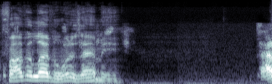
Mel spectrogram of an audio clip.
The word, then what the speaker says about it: 5.11: I call it 5 I've always called it 5.11 but everyone says I'm not supposed to say the dot the dot is silent but I think I'm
